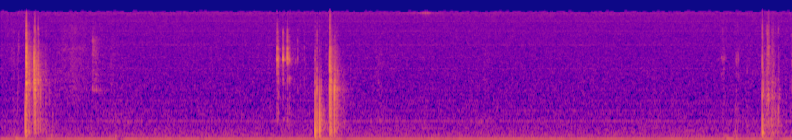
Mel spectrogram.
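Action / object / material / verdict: scrape / bar of soap cut with a knife blade / soap / none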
